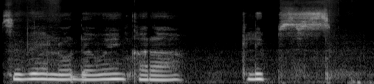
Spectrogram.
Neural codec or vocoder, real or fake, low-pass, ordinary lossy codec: vocoder, 44.1 kHz, 128 mel bands, Pupu-Vocoder; fake; none; none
